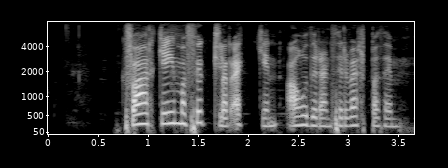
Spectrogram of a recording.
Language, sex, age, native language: Icelandic, female, 20-29, Icelandic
